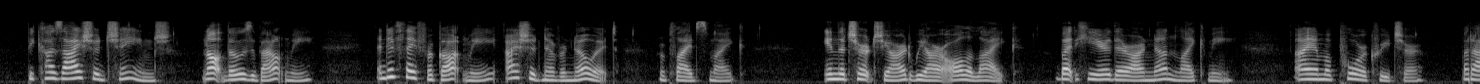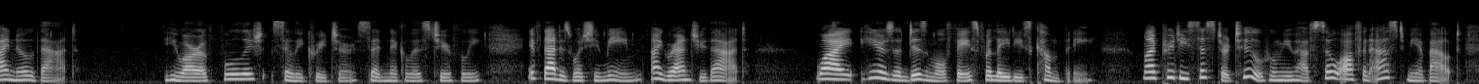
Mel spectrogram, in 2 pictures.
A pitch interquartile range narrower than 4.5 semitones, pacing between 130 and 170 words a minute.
No: wide, 5.5 semitones; average, 165 wpm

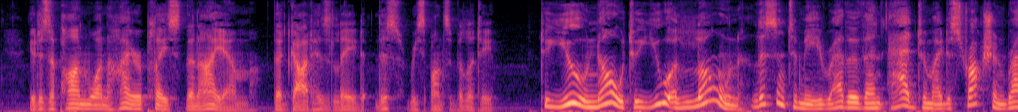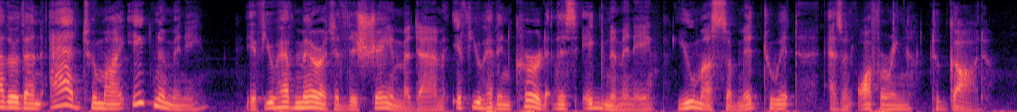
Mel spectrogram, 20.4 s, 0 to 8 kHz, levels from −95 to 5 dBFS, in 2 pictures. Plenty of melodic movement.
Yes: wide, 7.1 semitones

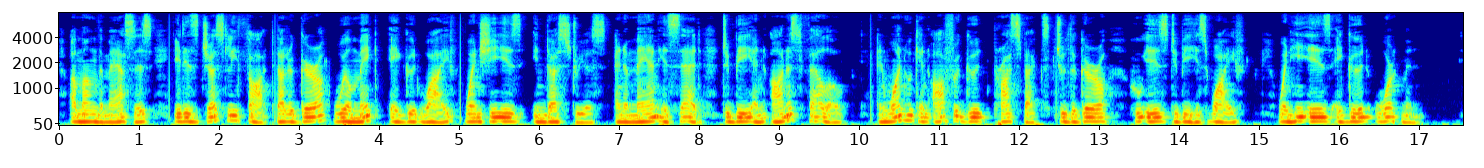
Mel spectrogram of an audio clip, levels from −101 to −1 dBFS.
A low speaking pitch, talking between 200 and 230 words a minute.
No: low, 105 Hz; average, 175 wpm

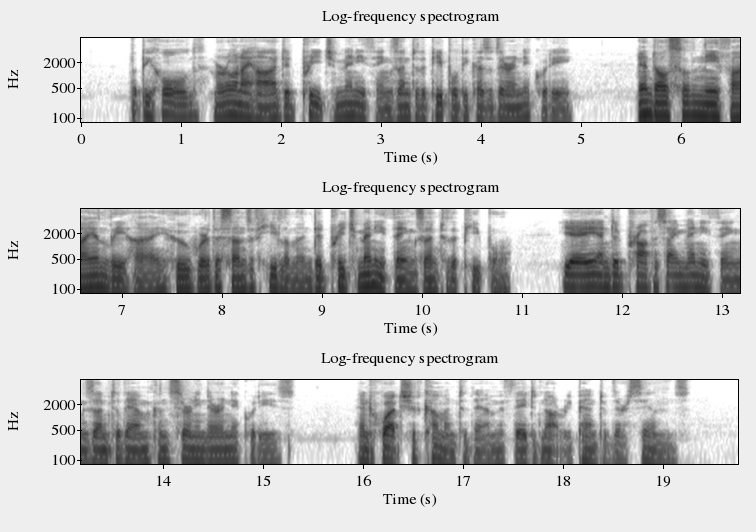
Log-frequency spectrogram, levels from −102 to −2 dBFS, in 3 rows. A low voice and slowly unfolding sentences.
No: very low, 95 Hz; average, 175 wpm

